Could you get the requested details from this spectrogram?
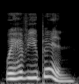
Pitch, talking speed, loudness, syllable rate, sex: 250 Hz, 300 wpm, -16 LUFS, 7.3 syllables/s, female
